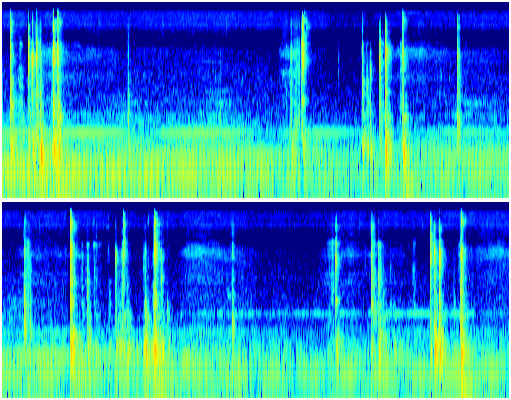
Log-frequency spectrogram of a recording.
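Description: A tap being turned by hand with a tap wrench, threading a drilled hole for a drawbar: irregular sharp metallic clicks and ticks, some in quick pairs, over a faint low steady hum.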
